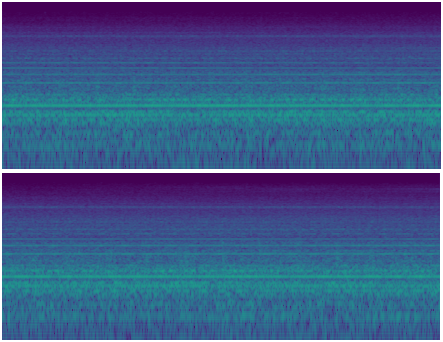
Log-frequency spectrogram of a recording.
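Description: Manual metal lathe running at speed, a steady hum with several constant tones, while a center drill in the tailstock is fed into the end of the spinning steel shaft.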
